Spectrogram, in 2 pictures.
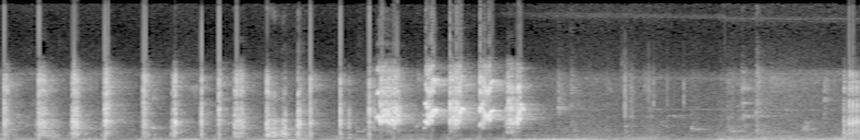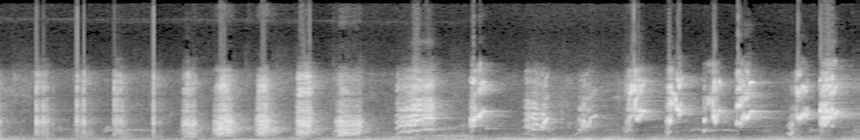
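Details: Flock of Javan mynas in active, lively song: a dense run of harsh, squawking, broadband notes fired in quick irregular bursts, with a short lull around four seconds before the chattering resumes.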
